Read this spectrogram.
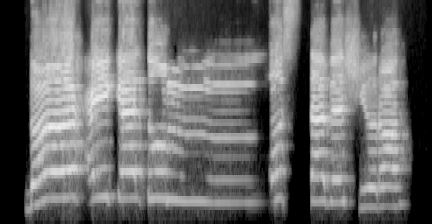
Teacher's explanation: idgham bigunah, dilebur tapi ditahan 2 sampai 3 harokat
